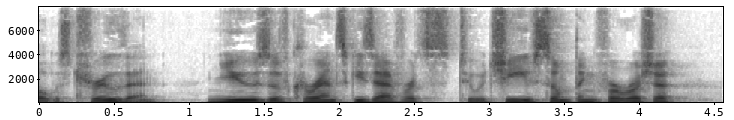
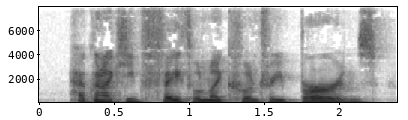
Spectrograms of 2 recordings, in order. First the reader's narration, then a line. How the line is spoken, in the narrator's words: Kerensky blurted out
